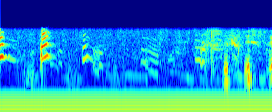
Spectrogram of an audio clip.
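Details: Pug howling and whining in dislike while bubble wrap is popped by a housemate Australian Shepherd. Drawn-out falling howls open the moment, then sharp bubble-wrap pops crackle in quick succession.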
